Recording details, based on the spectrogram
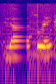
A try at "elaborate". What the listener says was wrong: We pronounce it elaborate. The stress goes to the beginning of the word when it's an adjective or a noun.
